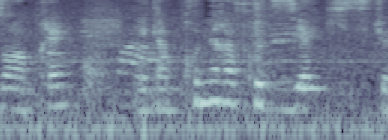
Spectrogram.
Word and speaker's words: L'Afrodisiac: Ça s'écrit AFRO, donc comme vous l'avez dit, pour jeu de mots Afrique. Et aussi pour l'ingrédient secret qu'on met pratiquement, quasiment dans tous nos plats, qui est assez aphrodisiaque.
